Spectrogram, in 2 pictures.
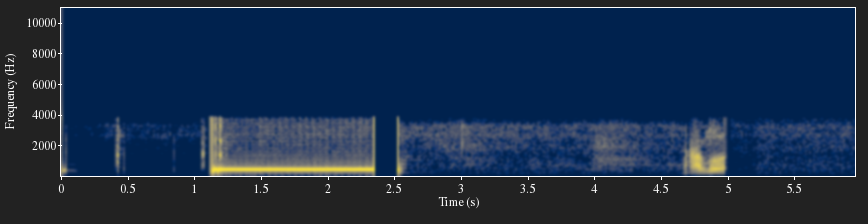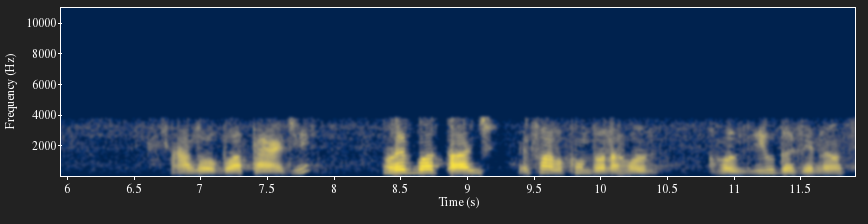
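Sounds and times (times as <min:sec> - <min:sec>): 
telephone transfer tone as a bank call is passed to quality control: 0:01.1 - 0:02.4
speech: 0:04.7 - 0:05.0, 0:06.8 - 0:11.9.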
